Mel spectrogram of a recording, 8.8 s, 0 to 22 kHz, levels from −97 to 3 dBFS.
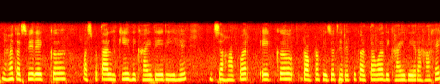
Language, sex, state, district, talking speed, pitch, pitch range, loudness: Hindi, female, Chhattisgarh, Rajnandgaon, 135 wpm, 240 Hz, 225-250 Hz, -17 LUFS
